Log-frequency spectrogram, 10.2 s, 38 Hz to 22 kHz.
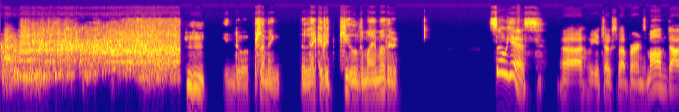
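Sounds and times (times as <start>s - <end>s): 
toilet flushing: 0.0s - 2.8s
speech: 2.8s - 6.0s, 7.4s - 10.1s.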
